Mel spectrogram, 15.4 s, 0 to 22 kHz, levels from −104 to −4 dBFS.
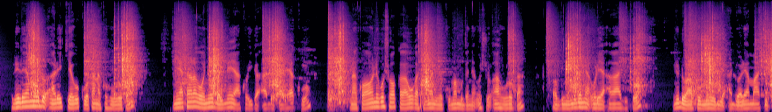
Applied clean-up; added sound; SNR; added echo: classical method spectral subtraction.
